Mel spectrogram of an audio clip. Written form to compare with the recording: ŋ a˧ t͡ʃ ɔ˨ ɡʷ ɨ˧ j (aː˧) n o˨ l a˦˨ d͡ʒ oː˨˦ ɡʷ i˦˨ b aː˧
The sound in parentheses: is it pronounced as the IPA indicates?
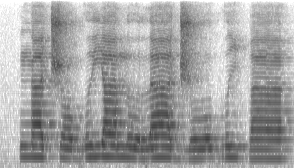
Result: no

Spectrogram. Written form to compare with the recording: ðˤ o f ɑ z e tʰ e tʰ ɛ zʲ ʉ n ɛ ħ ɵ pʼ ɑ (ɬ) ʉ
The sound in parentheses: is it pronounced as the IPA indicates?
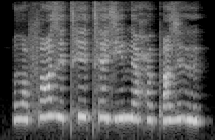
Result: no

